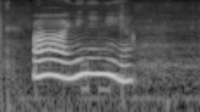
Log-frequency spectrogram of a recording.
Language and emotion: Russian, neutral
